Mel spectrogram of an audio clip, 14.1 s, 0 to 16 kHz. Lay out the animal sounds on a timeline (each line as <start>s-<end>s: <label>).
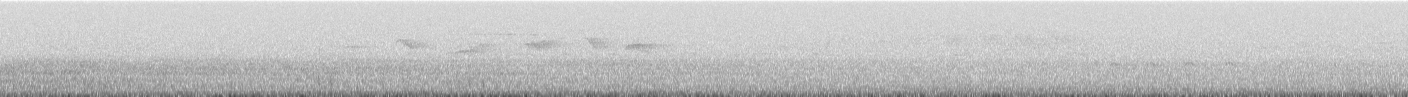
3.4s-6.9s: Scarlet Tanager (Piranga olivacea)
